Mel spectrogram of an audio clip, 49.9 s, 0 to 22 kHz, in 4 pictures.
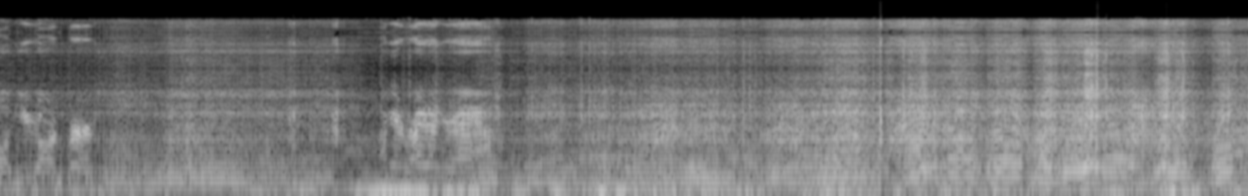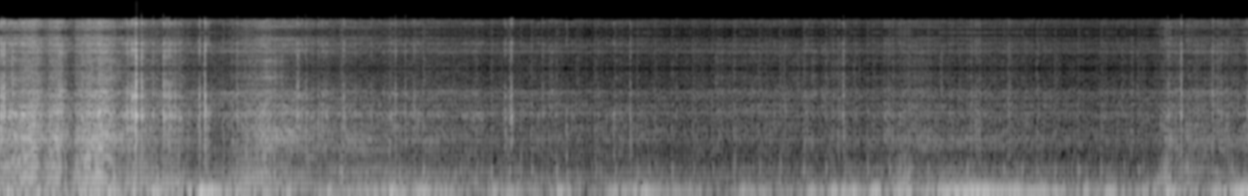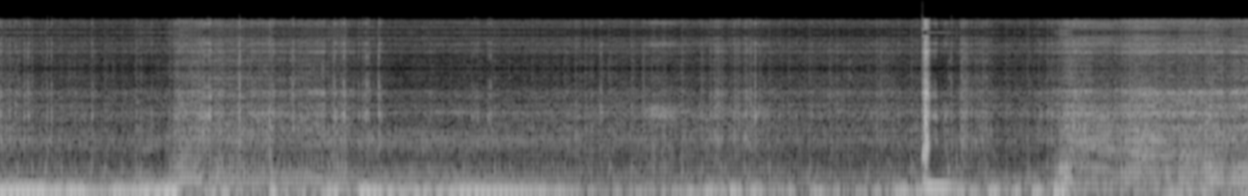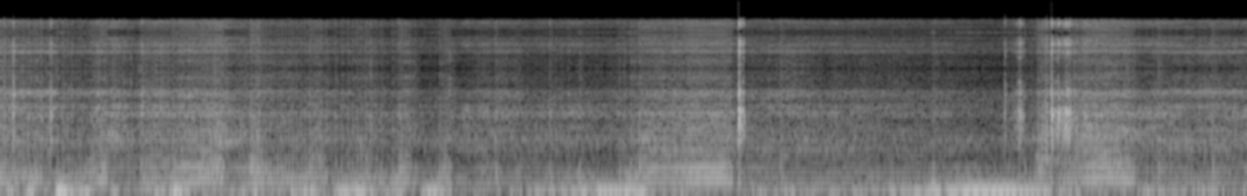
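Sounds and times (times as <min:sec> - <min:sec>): dirt bike engine revving: 0:00.0 - 0:49.9
sharp knock: 0:34.2 - 0:34.9.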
